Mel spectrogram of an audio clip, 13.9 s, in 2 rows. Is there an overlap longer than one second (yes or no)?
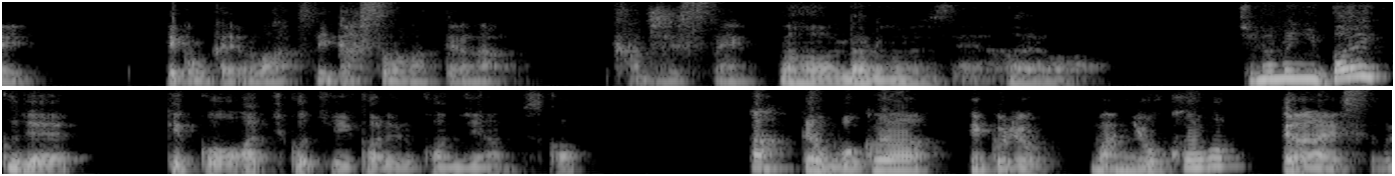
no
